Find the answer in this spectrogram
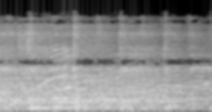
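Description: Dance music playing with a crowd's voices and shouts over it, fading out near the end.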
